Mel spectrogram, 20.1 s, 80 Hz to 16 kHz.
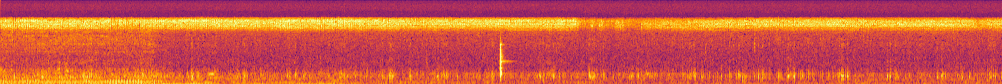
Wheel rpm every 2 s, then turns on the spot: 0, 0, 0, 0, 0, 0, 0, 0, 0, 0.
none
